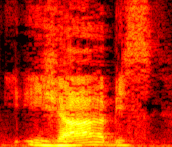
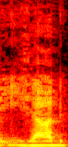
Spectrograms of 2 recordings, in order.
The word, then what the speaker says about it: hijab: E aí, elas, dependendo da região, da cultura, elas utilizam aí burcas ou utilizam hijabs, certo? Pode pronunciar hijab com o H mudo, ou hijab também.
